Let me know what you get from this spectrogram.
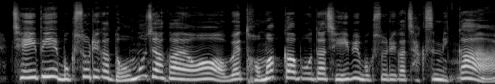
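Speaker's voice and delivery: usual speaking voice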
